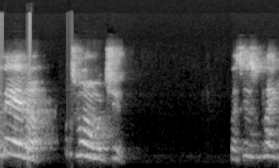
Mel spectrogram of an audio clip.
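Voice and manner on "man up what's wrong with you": loud retold telling-off; scolding. Sister telling crying brother to man up, loud scolding. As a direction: imitate a sister snapping loudly at her brother.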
